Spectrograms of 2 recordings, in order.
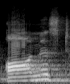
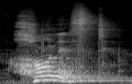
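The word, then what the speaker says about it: honest: तो रहे हैं लेकिन बोलते वक्त एच यानी ह का उच्चारण नहीं कर रहे हैं। उस हालात में क्या हो रहा है कि यहाँ पे एच जो है वो साइलेंट हो जा रहा है। तो वो जब साइलेंट होता है तो उसके पहले एन का प्रयोग होता है। उदाहरण के तौर पे आप देखिए एन ऑनेस्ट मैन, है ना। हम लोग ये नहीं बोले कि हॉनेस्ट, ओके।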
